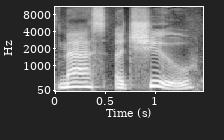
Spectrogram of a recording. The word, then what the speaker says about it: Massachusetts: here is he's going it's massachu massachu as in mass in Mass produce but without produce now that is the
